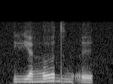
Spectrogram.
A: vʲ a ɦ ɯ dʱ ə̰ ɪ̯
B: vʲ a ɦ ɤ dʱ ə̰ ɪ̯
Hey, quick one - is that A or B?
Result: B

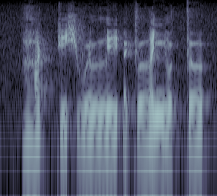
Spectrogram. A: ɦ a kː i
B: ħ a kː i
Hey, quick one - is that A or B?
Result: A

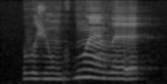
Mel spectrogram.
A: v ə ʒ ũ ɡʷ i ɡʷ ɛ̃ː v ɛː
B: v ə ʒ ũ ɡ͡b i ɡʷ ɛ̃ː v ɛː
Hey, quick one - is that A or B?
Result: A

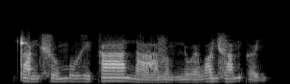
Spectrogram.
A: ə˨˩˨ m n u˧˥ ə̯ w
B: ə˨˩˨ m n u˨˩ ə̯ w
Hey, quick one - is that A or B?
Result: B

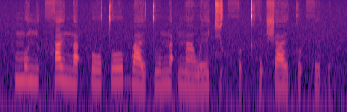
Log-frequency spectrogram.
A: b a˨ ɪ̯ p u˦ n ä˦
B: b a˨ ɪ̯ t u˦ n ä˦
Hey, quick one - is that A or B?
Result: B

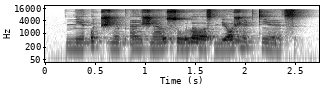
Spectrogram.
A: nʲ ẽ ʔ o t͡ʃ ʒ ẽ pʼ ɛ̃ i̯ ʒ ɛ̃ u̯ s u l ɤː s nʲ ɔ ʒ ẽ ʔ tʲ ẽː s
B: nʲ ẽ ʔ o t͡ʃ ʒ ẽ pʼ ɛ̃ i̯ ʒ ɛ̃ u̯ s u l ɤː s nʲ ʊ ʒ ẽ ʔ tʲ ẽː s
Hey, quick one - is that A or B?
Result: A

